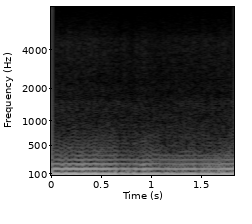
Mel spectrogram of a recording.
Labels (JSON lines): {"label": "anthrophony, boat engine", "recorder": "SoundTrap 300"}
